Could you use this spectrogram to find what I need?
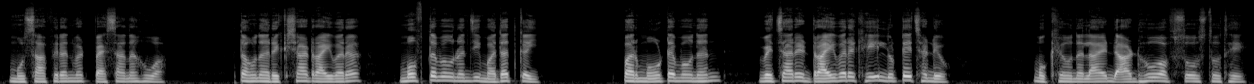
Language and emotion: Sindhi, sad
